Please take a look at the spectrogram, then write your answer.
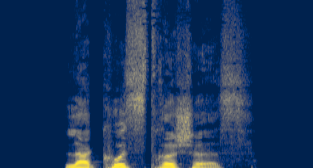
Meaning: strong/mixed nominative/accusative neuter singular of lakustrisch
- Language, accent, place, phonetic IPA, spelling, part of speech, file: German, Germany, Berlin, [laˈkʊstʁɪʃəs], lakustrisches, adjective, De-lakustrisches.ogg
